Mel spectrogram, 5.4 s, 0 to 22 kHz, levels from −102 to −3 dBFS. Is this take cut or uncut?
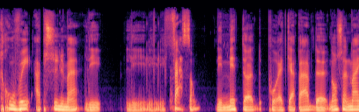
cut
